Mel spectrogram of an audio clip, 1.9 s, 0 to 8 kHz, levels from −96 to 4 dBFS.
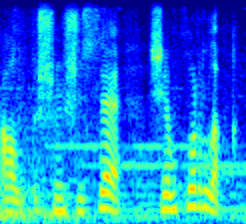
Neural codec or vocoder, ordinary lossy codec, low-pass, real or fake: none; Opus, 16 kbps; 7.2 kHz; real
